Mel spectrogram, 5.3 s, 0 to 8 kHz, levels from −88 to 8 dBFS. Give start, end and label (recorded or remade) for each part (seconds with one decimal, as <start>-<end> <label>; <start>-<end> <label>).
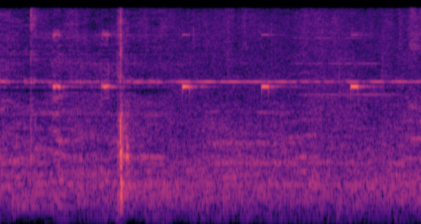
0.0-2.1 remade; 2.1-5.3 recorded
